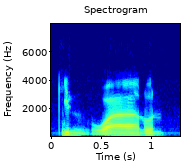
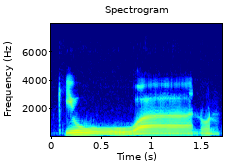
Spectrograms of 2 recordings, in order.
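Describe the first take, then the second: First: The n is pronounced clearly before the w. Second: The n is merged into the following w. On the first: The speaker calls it right. "tetap dibaca jelas" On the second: The speaker calls it wrong. "tidak boleh dibaca kiwanun"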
